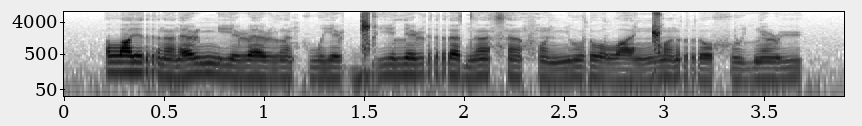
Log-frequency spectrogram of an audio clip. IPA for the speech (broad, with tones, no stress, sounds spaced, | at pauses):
lˠ iː˦ r ə̃˨ ɾ ɛ˦ ɭ ɲ iː˨ ɭ ɛː˨ ɭ l ə̃˨ k w iː˨ ɭ ɡ͡ǁ iː˦ l i˦ ɭ r ə˦˨ d ə̃ː˦ s ə̃ː˦ f õ˨ ɲ uː˦ ɾ uː˨ lˠ ɛː˨ ŋ͡ǁ õ˦ r o˨ x u˨ ʎ ə̃˦ ɭ y˦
